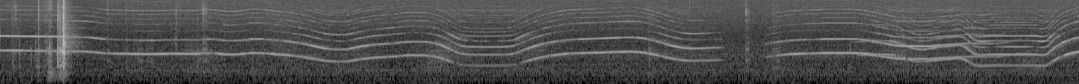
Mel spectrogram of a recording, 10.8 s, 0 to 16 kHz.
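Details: RespAlert breath monitor for animals, diode sensor, being repair-tested on 12 V bench supply while a person breathes on it: steady electronic tone sliding up and down with each breath, theremin-like.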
